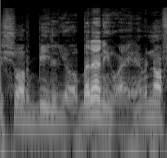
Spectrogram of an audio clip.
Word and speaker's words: Sorbillo: is or sorbilo sorbilio i'm not sure how they say it in italian gino saw billow i'll say it the american way gino sorbillo it's actually sorbilio but anyway i have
